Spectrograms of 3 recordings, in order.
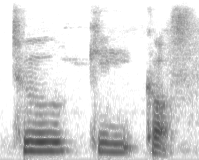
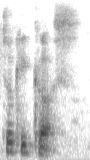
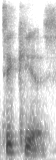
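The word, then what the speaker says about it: Tychicus: top here we have we have um it's pronounced two key costs took a cuss i used to call it tickias all right um his role paul calls him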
